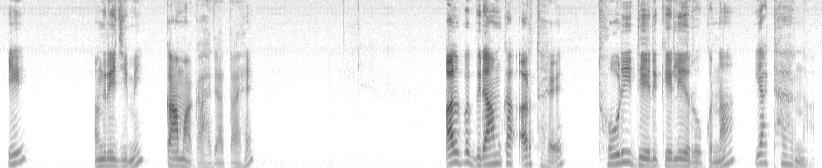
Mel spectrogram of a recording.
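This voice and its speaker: A middle-aged male teacher gives a grammar lesson in a measured, patient voice. He talks in short, deliberate steps and counts items off one by one, as if students are writing them down. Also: mid-range voice, a bit bright. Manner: slow, deliberate, dictation-like enumeration. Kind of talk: explanatory classroom lesson.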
